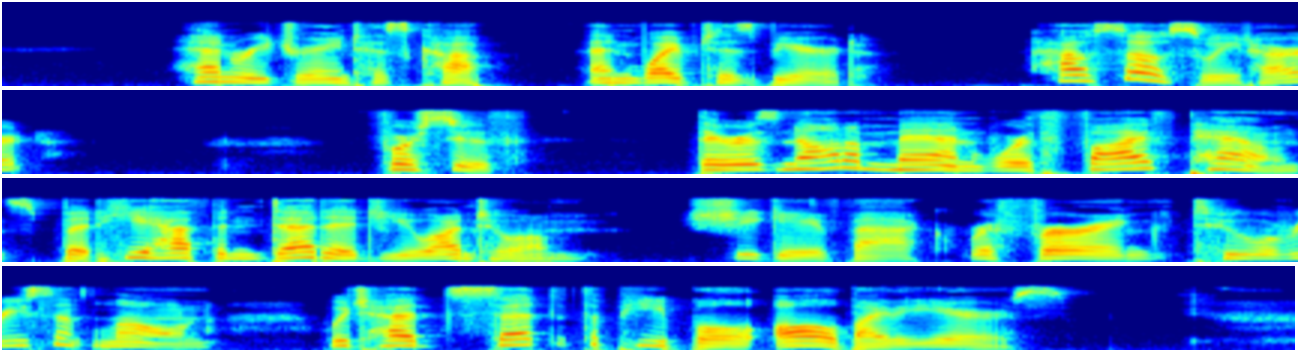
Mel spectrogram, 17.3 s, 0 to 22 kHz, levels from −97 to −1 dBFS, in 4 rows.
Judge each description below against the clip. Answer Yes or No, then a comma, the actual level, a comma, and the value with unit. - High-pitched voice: Yes, high, 205 Hz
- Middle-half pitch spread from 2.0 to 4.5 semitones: No, average, 4.9 semitones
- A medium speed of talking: Yes, average, 160 wpm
